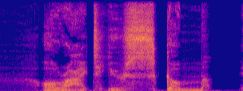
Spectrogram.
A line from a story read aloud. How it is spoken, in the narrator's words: he growled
